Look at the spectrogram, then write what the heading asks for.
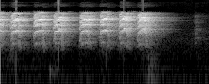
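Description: Afra, a pet bird, gives a run of seven shrill, rapid squawking calls, loud and close, lasting under two seconds before stopping abruptly into silence.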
